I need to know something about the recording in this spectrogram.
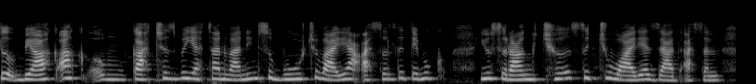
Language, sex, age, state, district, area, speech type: Kashmiri, female, 30-45, Jammu and Kashmir, Kupwara, rural, spontaneous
